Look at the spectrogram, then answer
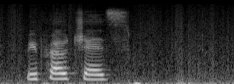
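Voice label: "reproaches", US English; pronunciations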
